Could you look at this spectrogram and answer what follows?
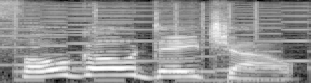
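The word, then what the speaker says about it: Fogo de Chão: yeah you got to say it like this Fogo cha Fogo dea it's a Brazilian steakhouse oh dude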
